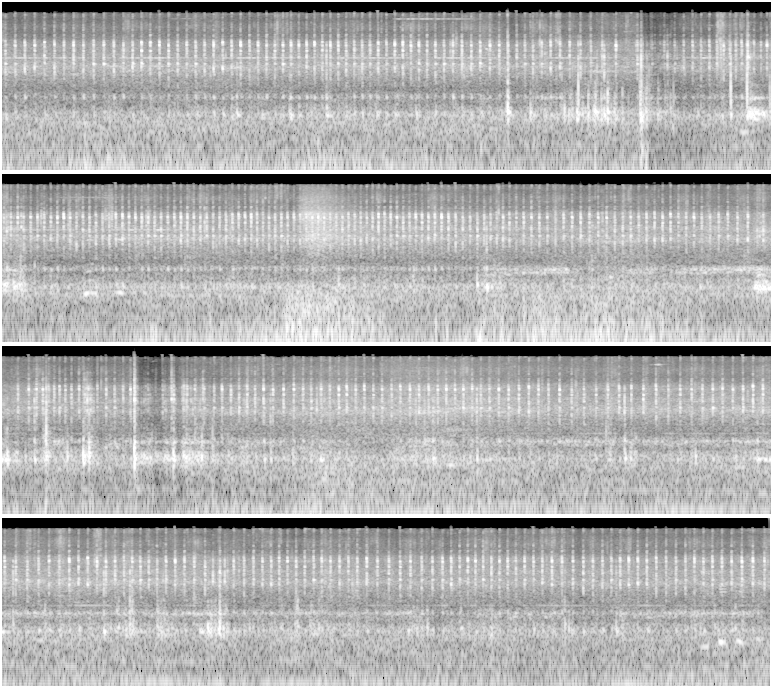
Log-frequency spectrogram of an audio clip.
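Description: A bicycle being pushed along stone and cobbled pavement: a steady low rumble with a fast, even rattle from the rolling wheels and the bike-mounted camera. Street noise and passing voices sit underneath.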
